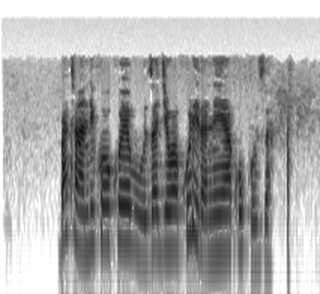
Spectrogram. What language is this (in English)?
Ganda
